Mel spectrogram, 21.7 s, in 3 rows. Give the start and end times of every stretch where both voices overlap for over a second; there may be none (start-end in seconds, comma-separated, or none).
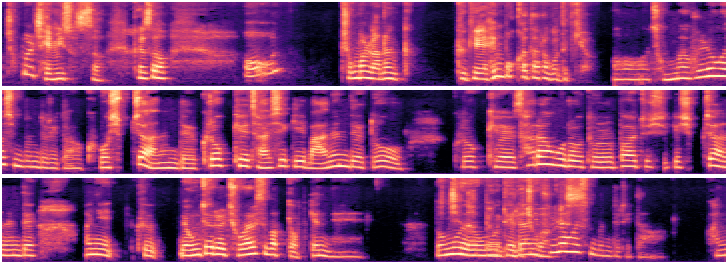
18.9-20.3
